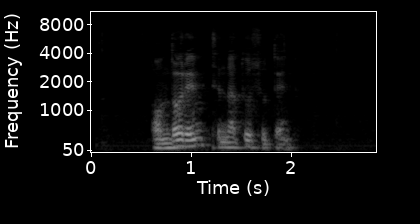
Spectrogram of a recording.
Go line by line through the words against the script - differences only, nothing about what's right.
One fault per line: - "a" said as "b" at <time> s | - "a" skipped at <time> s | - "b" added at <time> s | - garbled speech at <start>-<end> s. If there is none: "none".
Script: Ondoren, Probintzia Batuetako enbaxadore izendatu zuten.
- "Probintzia Batuetako enbaxadore" skipped at 1.1 s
